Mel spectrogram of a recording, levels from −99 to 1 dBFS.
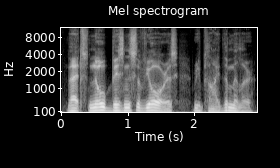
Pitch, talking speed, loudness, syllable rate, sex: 105 Hz, 165 wpm, -16 LUFS, 4.7 syllables/s, male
